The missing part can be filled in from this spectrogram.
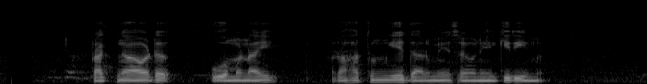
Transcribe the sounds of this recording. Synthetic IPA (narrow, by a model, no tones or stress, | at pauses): praknaːʋəʈə | uʋəmənaj | raɦat̪uŋɡed̪armejəsreʋənejəkiɾiːmə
